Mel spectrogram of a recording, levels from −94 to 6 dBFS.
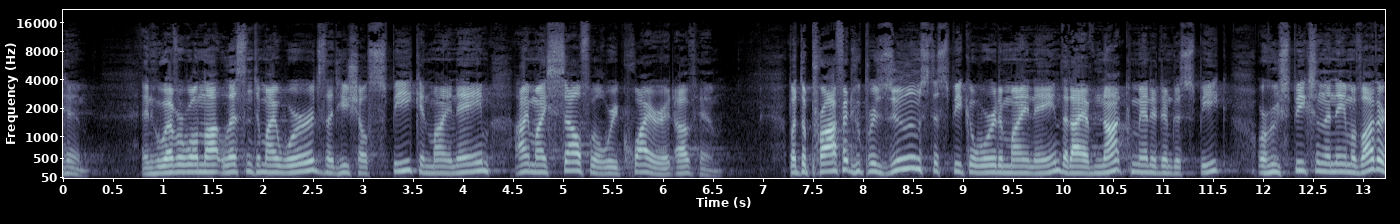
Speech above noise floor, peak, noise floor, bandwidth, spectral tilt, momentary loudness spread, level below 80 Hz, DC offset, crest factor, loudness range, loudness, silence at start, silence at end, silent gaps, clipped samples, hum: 34 dB; -4 dBFS; -58 dBFS; 16.5 kHz; -4 dB/octave; 9 LU; -72 dBFS; under 0.1%; 20 dB; 2 LU; -23 LUFS; 0 s; 0 s; none; under 0.1%; none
